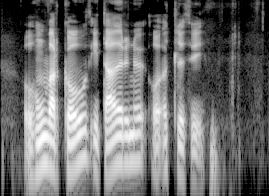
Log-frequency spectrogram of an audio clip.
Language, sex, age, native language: Icelandic, male, 20-29, Icelandic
